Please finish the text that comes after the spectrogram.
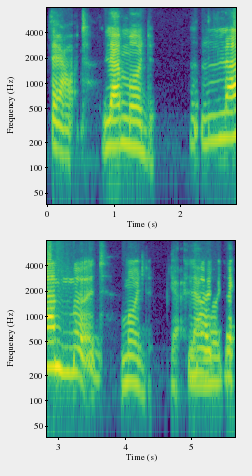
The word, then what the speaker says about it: Mode: La mud. Mud. Yeah, la Mud. mode. Like No, mud. M-U-D. yeah, it sounds like mud.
